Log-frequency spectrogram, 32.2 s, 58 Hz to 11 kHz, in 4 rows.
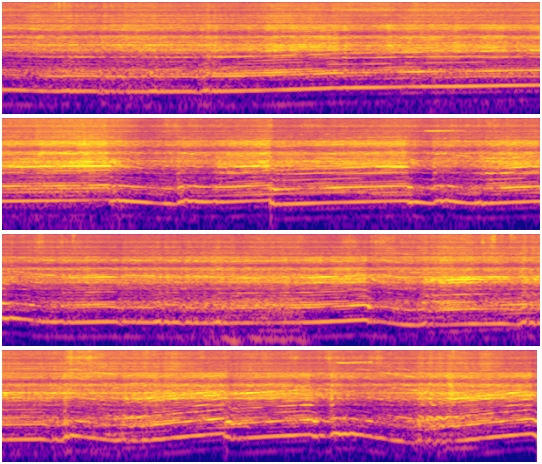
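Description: In-car sound of a Ferrari 488 GT3's twin-turbo V8 racing engine running at moderate, fairly steady revs. Its note dips and climbs a little several times as the car is lifted and re-accelerated, never revving out, with road and tyre noise underneath.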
